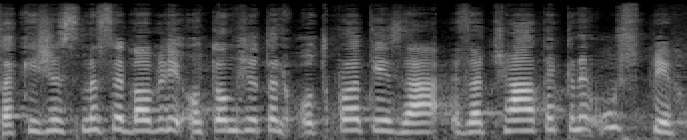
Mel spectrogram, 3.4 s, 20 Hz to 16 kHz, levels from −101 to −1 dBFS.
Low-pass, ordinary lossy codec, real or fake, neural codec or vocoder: 14.4 kHz; AAC, 48 kbps; fake; codec, 44.1 kHz, 3.4 kbps, Pupu-Codec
